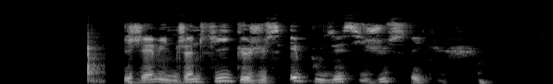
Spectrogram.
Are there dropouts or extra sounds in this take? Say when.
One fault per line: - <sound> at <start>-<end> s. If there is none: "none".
- thud at 0.9-1.1 s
